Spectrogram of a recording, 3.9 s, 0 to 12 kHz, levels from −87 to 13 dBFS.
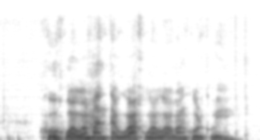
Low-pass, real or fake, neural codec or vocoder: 10.8 kHz; fake; codec, 44.1 kHz, 7.8 kbps, Pupu-Codec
